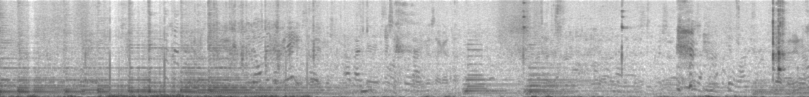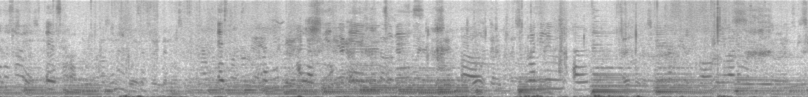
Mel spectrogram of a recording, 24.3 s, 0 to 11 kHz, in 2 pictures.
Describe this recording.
Friday, december 11th... musical environment in the field of the faculty of fine arts.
